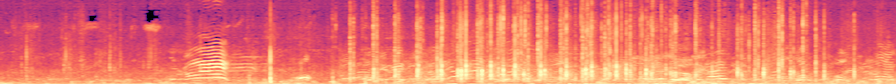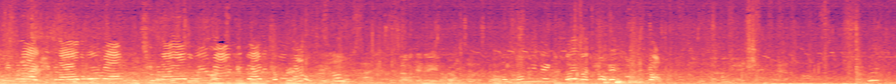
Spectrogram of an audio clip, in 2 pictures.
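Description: Young men shout and call out across an open field in the distance.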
